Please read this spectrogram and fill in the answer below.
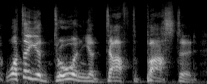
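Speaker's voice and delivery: Scottish accent, jokey, full-voiced insult. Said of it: "That's the best Scottish I got".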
